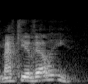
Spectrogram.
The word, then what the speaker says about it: Machiavelli: How do you say it? Machiavelli? Yeah, now you know his name.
